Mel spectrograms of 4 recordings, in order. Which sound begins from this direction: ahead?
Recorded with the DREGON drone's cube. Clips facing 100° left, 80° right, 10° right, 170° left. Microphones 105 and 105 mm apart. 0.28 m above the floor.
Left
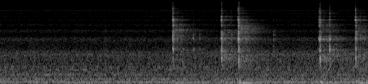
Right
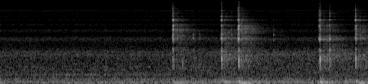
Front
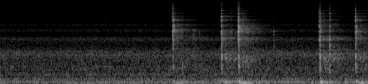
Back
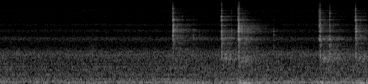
Typing on a keyboard, at 1.7 s.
